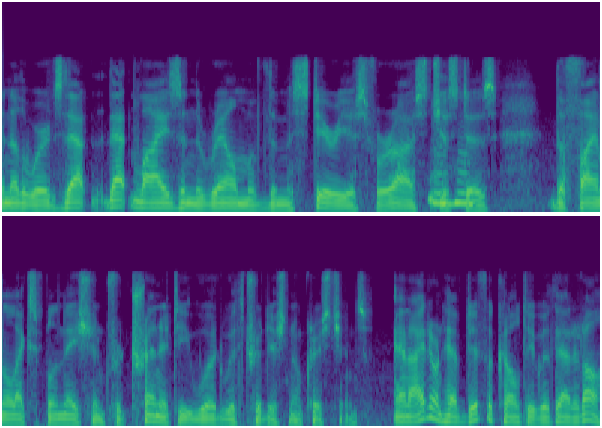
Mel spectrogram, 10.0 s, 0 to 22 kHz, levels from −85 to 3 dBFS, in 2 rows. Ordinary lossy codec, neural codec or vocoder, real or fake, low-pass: AAC, 48 kbps; none; real; 7.2 kHz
